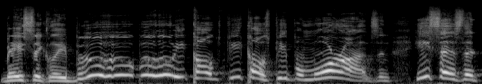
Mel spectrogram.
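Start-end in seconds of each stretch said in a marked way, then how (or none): 0.7-1.8 high mocking boo-hoo, sobbing whine; mock boo-hoo crying. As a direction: sneer it like a fake crybaby wail. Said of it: "the guy puts on there".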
